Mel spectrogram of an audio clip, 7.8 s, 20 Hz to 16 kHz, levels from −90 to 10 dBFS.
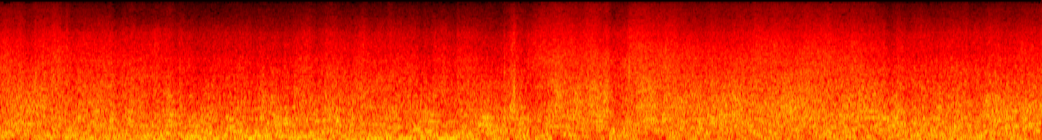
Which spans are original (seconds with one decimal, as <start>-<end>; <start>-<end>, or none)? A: none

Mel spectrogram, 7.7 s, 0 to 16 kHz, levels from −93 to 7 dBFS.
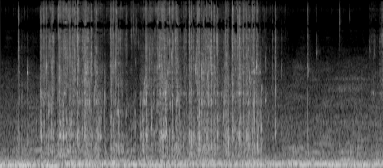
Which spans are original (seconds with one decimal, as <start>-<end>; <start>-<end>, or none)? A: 0.0-0.7; 1.5-2.0; 3.5-7.7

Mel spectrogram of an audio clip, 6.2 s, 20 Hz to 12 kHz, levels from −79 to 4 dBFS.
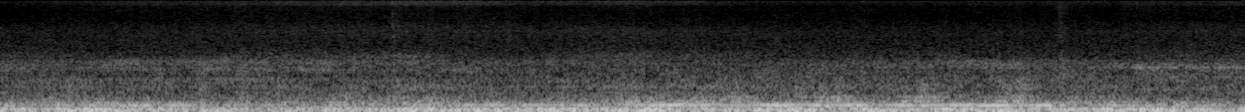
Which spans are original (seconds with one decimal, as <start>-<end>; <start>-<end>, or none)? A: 0.0-1.6; 2.4-3.4; 5.2-6.2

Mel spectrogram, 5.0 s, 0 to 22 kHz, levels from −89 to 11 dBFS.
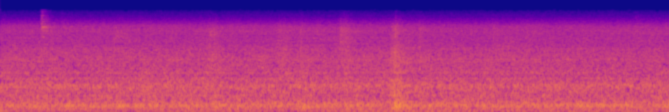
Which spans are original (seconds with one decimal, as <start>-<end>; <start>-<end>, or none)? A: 0.0-0.9; 3.4-3.8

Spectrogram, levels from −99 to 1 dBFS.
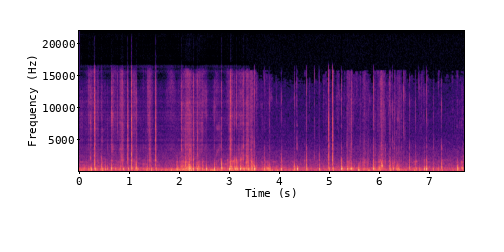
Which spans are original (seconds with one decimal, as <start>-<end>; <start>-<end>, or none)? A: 3.4-7.7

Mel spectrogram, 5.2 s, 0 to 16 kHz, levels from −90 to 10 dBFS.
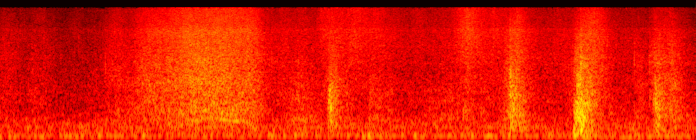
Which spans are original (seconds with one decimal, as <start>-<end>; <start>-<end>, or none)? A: none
